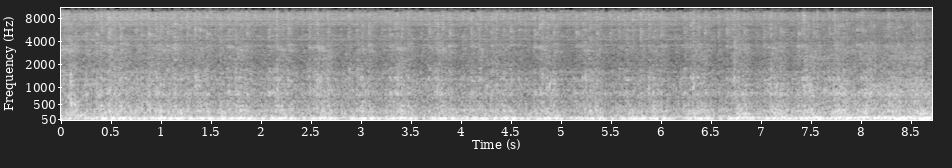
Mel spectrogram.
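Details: 1970 Pontiac LeMans four-door parked 30 years, cranking after oil change: uneven low starter churning, no firing; engine starved of fuel at carburetor, no gas coming through.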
